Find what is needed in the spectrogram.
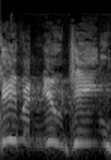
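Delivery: put-on very high hollering yell. Retelling how Mom yelled up the stairs: imitating mom yelling. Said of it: "she would yell up the stairs".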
